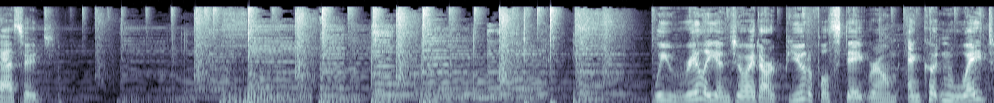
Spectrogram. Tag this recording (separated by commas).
Speech, Music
